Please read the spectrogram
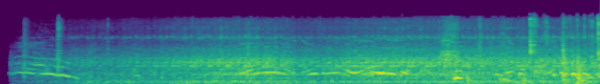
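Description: A boat's engine running steadily under way, with people calling out over it.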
